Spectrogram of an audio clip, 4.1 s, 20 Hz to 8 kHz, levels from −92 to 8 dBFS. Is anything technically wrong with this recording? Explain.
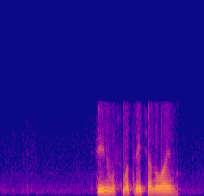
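No, nothing technically wrong jumps out in this speech, which comes through a Speex link at 15 kbps with the narrow telephone-style band of roughly 150 Hz to 3.4 kHz you'd expect from that path.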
